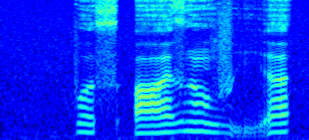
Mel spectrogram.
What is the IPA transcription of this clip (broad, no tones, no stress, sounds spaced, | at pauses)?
p o θ ʔ ɒ ɐ̯ ð õ v ḭ ɐ̯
